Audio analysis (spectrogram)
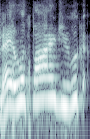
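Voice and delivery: high, loud mock yell; imitated yelling. Friends yelling at the scared VR player, mock high-pitched yell. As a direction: imitate friends yelling a warning from outside the game. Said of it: "hear my friends yelling".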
